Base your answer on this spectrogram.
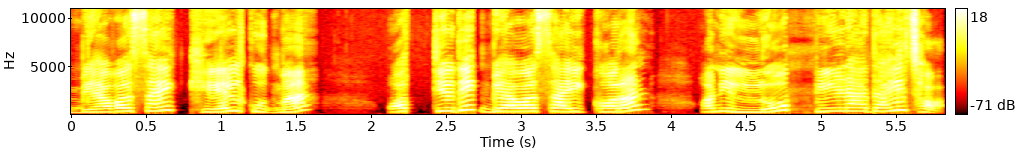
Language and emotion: Nepali, disgusted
